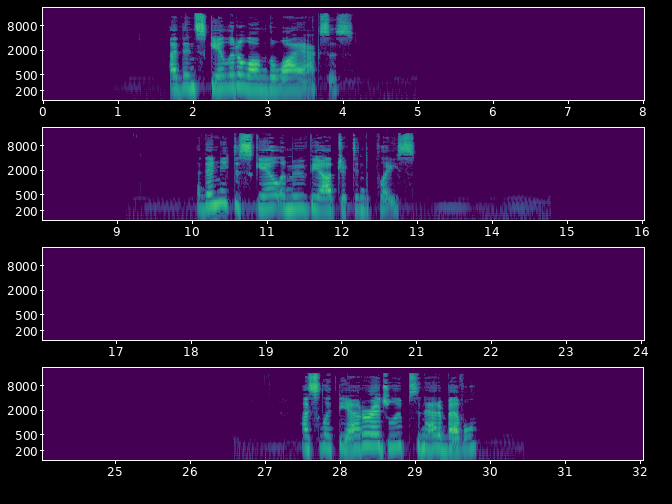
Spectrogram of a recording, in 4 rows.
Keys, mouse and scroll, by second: 1.5 s, 2.2 y, 7.1 click, 11.6 alt+s, 14.6 click, 15.9 g, 16.2 z, 20.5 shift+click, 21.2-23.1 middle drag, 23.1 shift+middle click, 25.6 2, 27.6 alt+click, 29.2 alt+click, 30.8 alt+shift+click, 31.2 middle click.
